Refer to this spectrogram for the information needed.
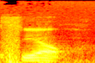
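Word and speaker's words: Si'ahl: Now, needless to say, most white people could not say Siel. That last pronunciation just didn't come across. And all sorts of various pronunciations of his name came out. But somehow Seattle was the one that stuck.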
